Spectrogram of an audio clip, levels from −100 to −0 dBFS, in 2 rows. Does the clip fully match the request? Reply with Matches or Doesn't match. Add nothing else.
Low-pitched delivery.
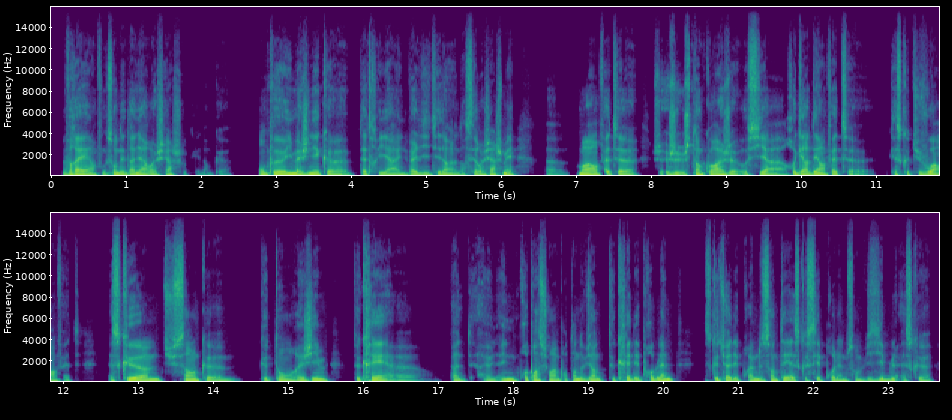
Matches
